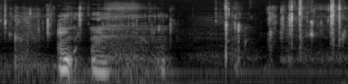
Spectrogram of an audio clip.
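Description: Crunchy, slightly sweet corn snack chewed in the mouth, opening with a couple of loud crunches, then softer squishy chewing with scattered small clicks.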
